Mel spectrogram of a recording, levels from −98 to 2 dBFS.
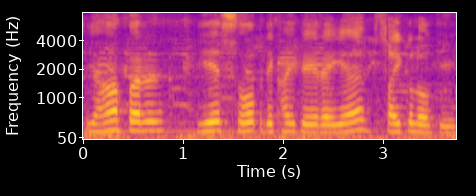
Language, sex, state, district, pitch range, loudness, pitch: Hindi, male, Haryana, Charkhi Dadri, 190-215 Hz, -16 LUFS, 195 Hz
